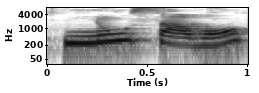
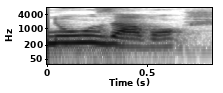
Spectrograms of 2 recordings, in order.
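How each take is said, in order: First: The linking sound is a hissing s. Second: The linking sound is a buzzing z. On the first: The speaker calls it wrong. "I am not saying nous savons" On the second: The speaker calls it right. "but I am saying nous avons"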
